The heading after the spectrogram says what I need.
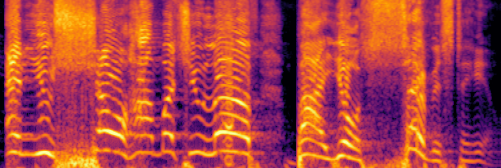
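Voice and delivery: loud, high preacher's cry; preaching at full force. Acted. Pastor calling out his flock, loud fervent preaching. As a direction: rebuke the church-skippers from the pulpit.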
